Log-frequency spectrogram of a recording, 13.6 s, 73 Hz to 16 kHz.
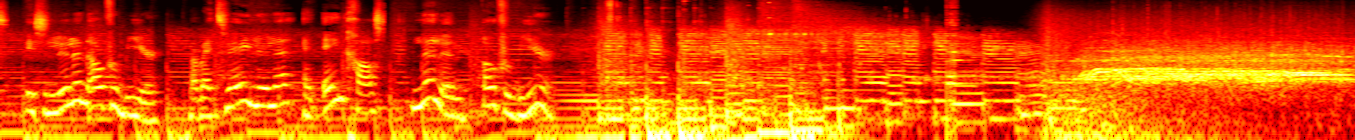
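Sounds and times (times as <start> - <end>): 
speech: 0.3 - 6.5
loud busy music: 5.7 - 9.8
crowd applause and cheering: 10.3 - 13.5.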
